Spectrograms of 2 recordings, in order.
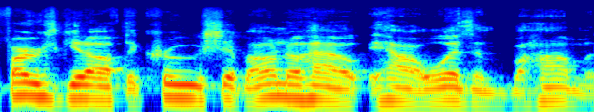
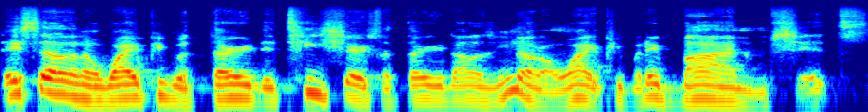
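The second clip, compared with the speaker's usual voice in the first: ordinary delivery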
